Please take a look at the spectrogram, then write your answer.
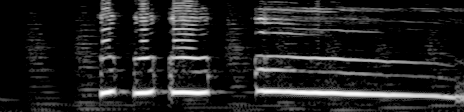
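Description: A rooster named Jenggo on the Sukarasa farm crows loudly with three short, clipped notes followed by one long, drawn-out call that slowly falls in pitch. No other sounds accompany it.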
